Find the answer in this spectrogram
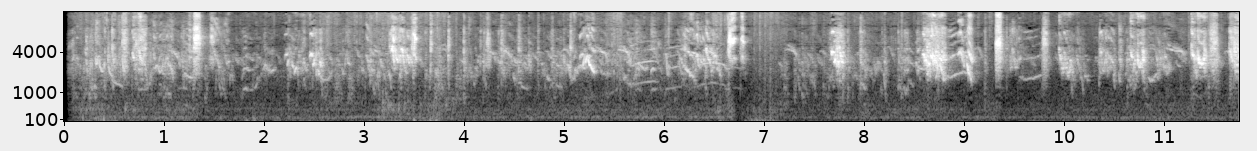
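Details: Budgerigars, a breeding pair with their family, chirping: dense high warbling chatter with quick rising and falling squeaky notes, near-continuous, with a short pause near seven seconds.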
